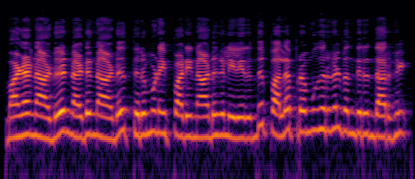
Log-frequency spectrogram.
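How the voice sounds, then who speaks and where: A woman's voice: on the high side, steady tone, normal speed, a bit bright, smooth, close to an everyday voice. Woman voicing a polite young warrior messenger. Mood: humble. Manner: polite, deferential replies.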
